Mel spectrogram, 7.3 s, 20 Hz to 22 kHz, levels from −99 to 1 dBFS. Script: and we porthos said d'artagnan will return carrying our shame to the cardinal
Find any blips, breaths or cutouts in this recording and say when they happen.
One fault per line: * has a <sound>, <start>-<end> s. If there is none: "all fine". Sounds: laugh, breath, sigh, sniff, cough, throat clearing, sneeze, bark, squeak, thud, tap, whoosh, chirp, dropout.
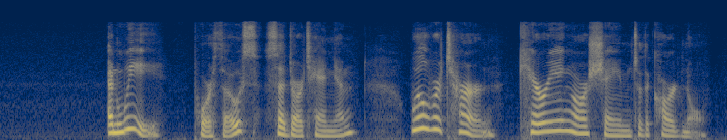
all fine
